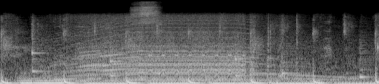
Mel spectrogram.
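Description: In a realistic car driving video game, the KGF car engine revs hard, loud and close, with rising and falling pitch sweeps and sharp gear-like jumps.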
